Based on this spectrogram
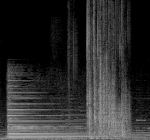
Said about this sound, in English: The sun is high in the sky. Brown wipes sweat off of his face as he stands there waiting. And then the clock tower strikes noon.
